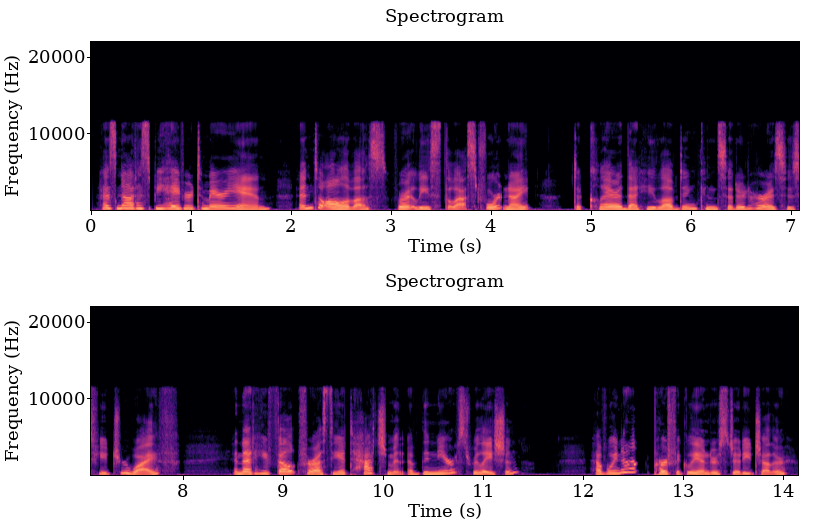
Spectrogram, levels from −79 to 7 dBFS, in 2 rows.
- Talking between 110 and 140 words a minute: No, average, 200 wpm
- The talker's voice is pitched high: Yes, very high, 250 Hz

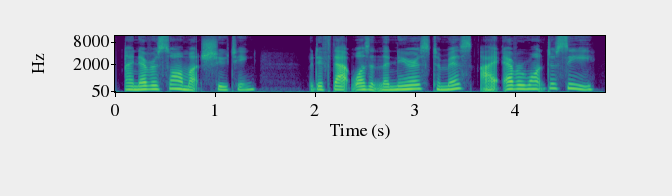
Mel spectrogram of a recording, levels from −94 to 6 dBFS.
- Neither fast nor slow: No, fast, 220 wpm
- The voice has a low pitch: No, high, 205 Hz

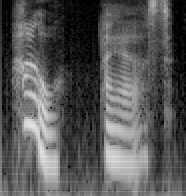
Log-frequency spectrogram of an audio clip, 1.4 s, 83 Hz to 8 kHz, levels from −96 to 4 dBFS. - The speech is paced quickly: No, slow, 130 wpm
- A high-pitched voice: Yes, high, 240 Hz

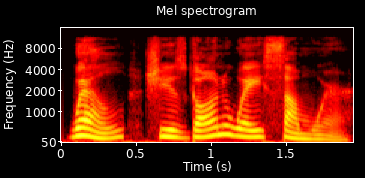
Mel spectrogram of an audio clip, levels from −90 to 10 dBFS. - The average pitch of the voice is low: No, high, 190 Hz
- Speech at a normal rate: Yes, average, 185 wpm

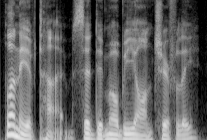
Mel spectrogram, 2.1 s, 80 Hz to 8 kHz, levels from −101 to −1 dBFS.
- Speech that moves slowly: No, average, 200 wpm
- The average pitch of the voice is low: Yes, low, 105 Hz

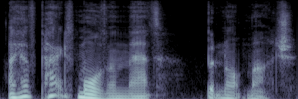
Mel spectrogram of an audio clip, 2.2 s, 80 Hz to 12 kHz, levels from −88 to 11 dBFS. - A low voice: Yes, low, 115 Hz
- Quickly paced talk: Yes, fast, 240 wpm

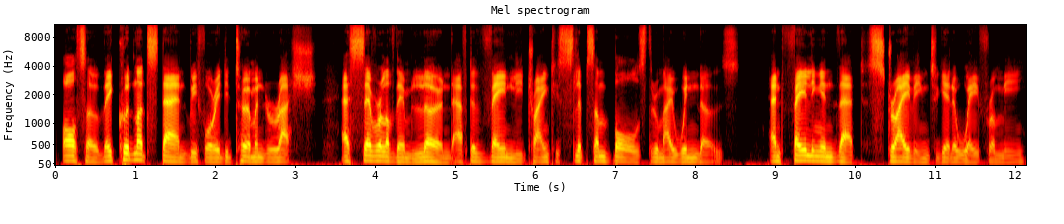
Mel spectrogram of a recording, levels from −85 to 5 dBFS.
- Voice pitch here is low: Yes, very low, 95 Hz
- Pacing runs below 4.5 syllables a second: Yes, 4.3 syllables/s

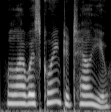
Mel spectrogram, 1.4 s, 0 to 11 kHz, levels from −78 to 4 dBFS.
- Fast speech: Yes, fast, 300 wpm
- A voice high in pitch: Yes, high, 245 Hz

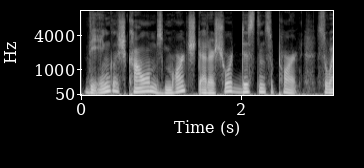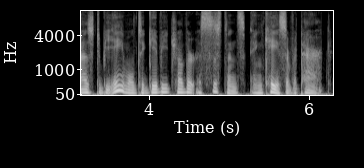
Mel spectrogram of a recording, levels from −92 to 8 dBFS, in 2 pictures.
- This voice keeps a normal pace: No, fast, 220 wpm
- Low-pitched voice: Yes, low, 120 Hz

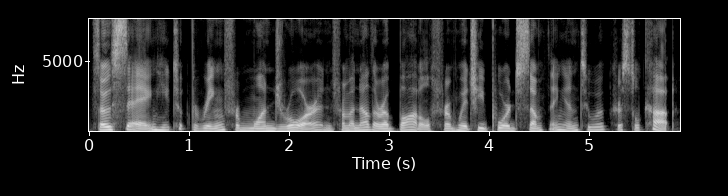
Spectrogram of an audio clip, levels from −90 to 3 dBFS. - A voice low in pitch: No, medium, 160 Hz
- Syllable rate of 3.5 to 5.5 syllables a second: No, 5.7 syllables/s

